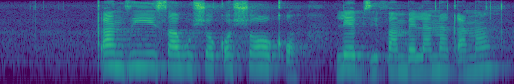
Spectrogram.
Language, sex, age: Tsonga, female, 20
